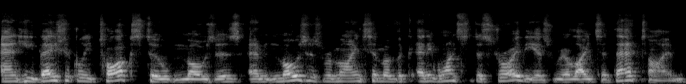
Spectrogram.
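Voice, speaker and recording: In an American accent, a man talks at a moderate pace in a somewhat breathy voice with very wide pitch swings. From New York (Brooklyn). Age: 80s+. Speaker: congregant in study group. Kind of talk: casual discussion. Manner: halting.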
